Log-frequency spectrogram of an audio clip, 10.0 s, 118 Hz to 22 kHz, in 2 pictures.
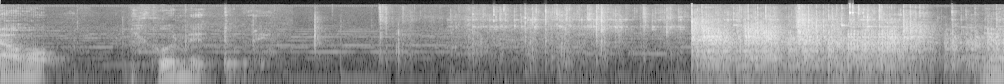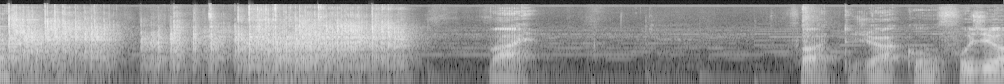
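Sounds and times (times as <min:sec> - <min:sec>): metal connectors clinking on desk: 0:01.9 - 0:07.1.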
